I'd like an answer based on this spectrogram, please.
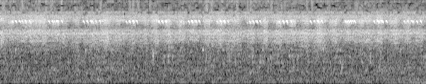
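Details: Night-time forest crickets in chorus, short shrill chirps pulsing roughly three times a second above a continuous high buzzing background of many insects.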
